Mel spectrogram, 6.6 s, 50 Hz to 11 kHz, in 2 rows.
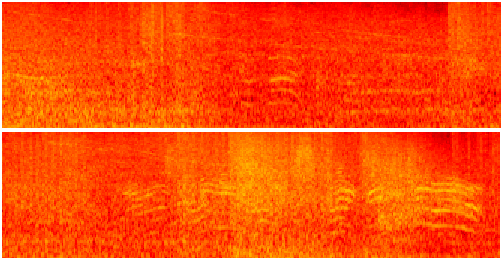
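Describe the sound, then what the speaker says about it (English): A Nebelwerfer rocket barrage pounds a base in Company of Heroes 3, a dense, continuous roar of overlapping blasts and rumbling impacts swelling toward the end, with battlefield clutter throughout. "Got Neva barrage off. Bombarding the American base."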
